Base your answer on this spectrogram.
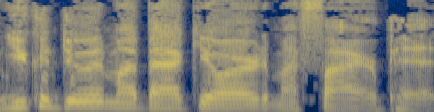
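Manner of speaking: ordinary talk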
